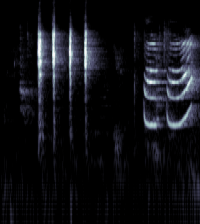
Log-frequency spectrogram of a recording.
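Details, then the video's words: Ringneck parrot kept as a pet: four sharp tapping clicks, then a short pause and two drawn-out, bending harmonic calls with a speech-like quality. "प्यारे मिट्ठू की प्यारी बाते || Cute Ringneck Parrot"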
